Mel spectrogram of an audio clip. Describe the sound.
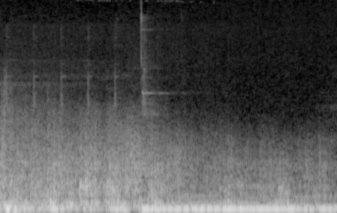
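Heavy, low thunder rumbles continuously as a storm approaches, a deep rolling roar that stays loud and dense throughout.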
